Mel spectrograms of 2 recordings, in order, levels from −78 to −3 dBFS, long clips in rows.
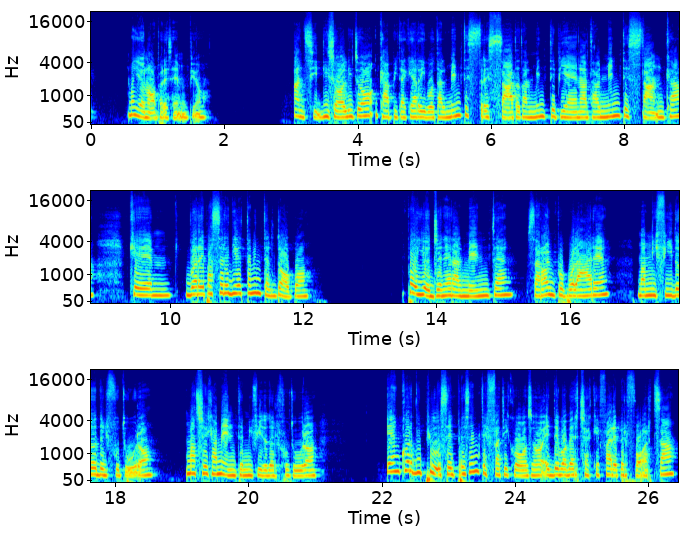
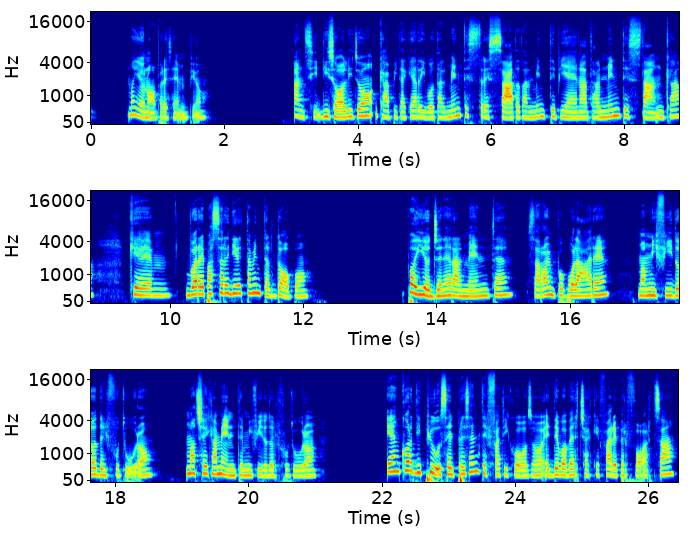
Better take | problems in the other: second | distortion; heavy; 6 dB below the speech

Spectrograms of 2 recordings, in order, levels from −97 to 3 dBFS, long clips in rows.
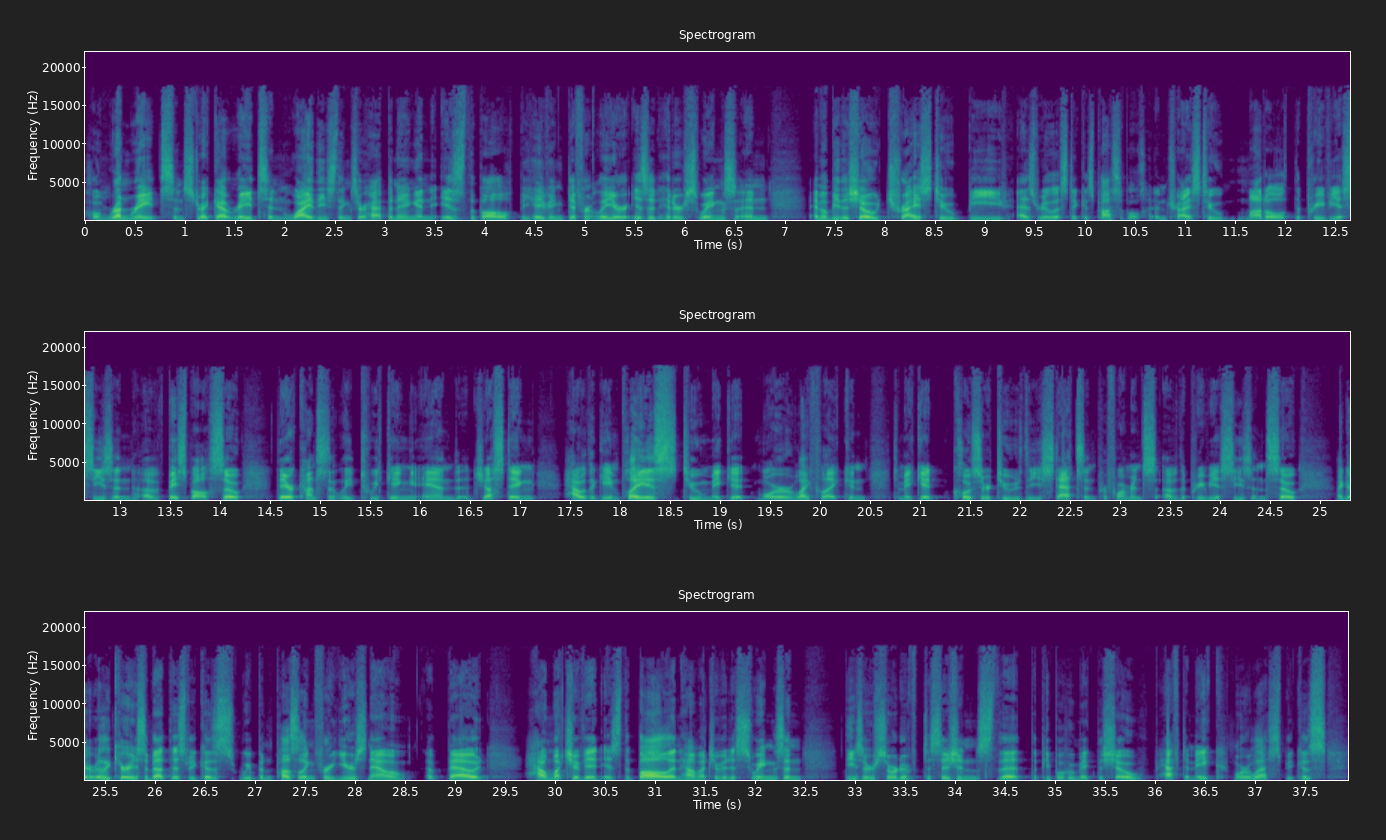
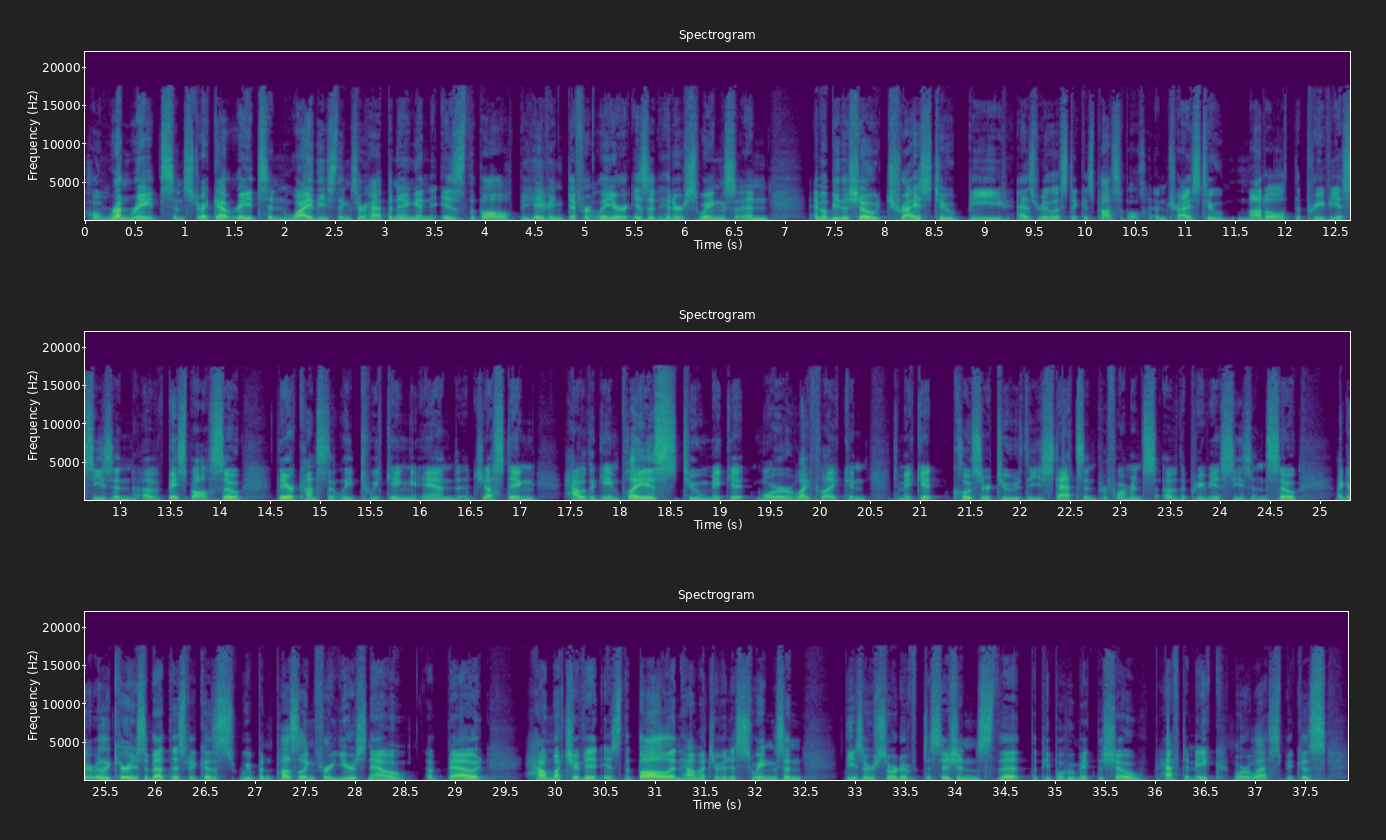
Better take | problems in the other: second | thin; somewhat; fading below 350 Hz

